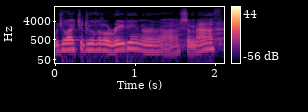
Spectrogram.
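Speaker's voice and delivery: gentle, soft, hushed half-whisper. Retelling kneeling down to ask a small kid a question: half-whispering. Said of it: "I'm whispering to him basically".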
